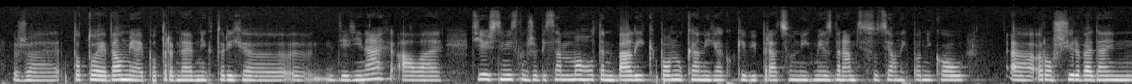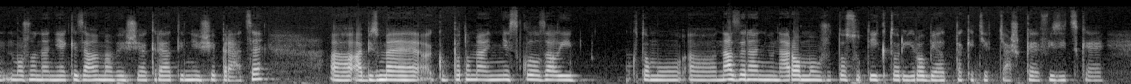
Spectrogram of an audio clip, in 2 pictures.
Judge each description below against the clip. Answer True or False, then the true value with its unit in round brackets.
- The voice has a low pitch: False (205 Hz)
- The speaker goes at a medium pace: True (150 wpm)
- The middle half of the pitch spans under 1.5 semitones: True (1.0 semitones)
